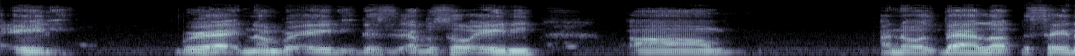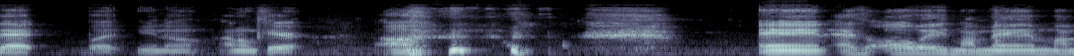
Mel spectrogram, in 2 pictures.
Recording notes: EXCUSE THE AUDIO* Audio wasn't as crisp this week but we made it work with what we had.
